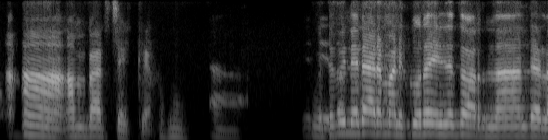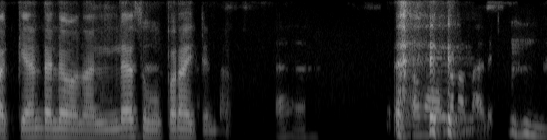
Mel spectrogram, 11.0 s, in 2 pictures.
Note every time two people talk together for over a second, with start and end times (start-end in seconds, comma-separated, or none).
none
